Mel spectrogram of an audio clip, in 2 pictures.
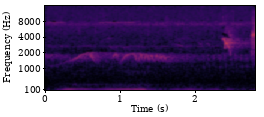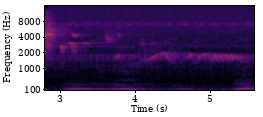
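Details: African wild dog puppies at their den: low, drawn-out moaning tones alternate with rising squeaky whines, while chirping birds call in the background.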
